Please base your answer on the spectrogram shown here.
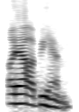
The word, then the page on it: IRBM: Indian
